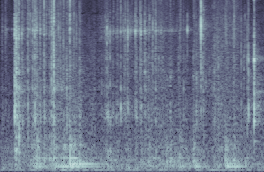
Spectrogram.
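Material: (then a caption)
Soap. A solid yellow laundry soap bar held in white-gloved hands is scraped repeatedly with a metal blade, shaving off dry flakes. Close, crisp scratchy rasps and bright ticking clicks overlap with a low hum, without clear separation between the strokes.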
